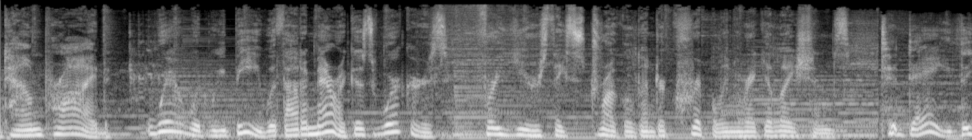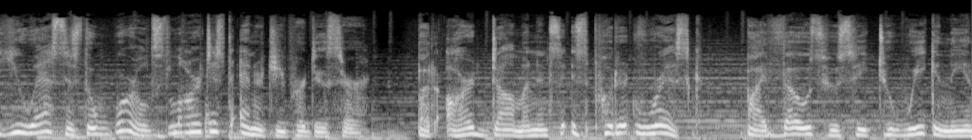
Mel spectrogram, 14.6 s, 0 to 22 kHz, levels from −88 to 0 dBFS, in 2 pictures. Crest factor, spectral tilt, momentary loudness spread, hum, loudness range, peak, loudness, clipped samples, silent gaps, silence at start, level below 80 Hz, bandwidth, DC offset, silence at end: 10 dB; -5.5 dB/octave; 6 LU; none; 2 LU; -2 dBFS; -13 LUFS; under 0.1%; none; 0 s; -34 dBFS; 19.5 kHz; under 0.1%; 0 s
